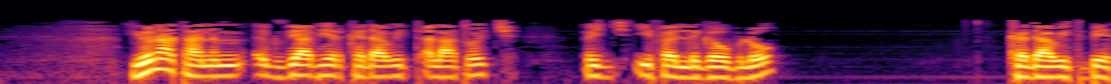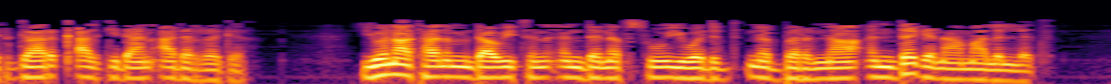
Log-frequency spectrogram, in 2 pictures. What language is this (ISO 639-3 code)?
amh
